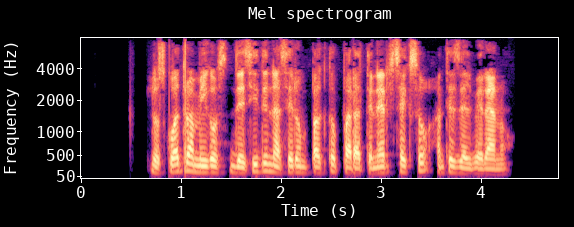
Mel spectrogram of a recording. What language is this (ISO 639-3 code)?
spa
